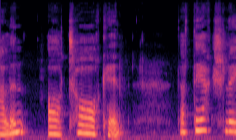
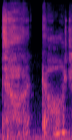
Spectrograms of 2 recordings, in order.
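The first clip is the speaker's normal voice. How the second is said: whispering; 16 dB quieter than usual. Real, not acted. Sigh after yawn, unvoiced.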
